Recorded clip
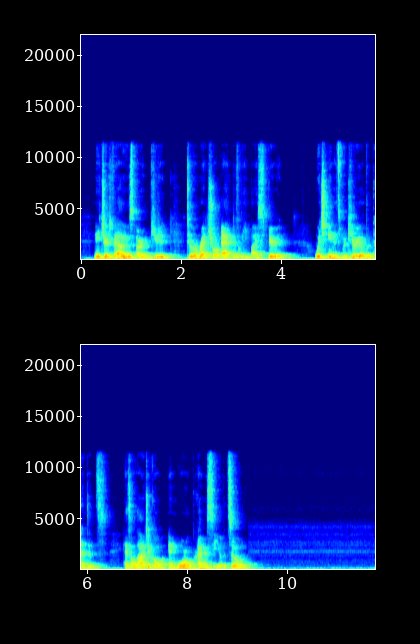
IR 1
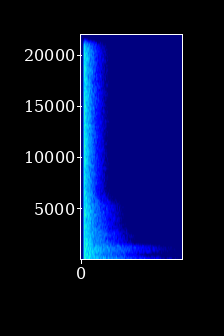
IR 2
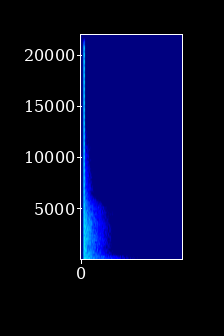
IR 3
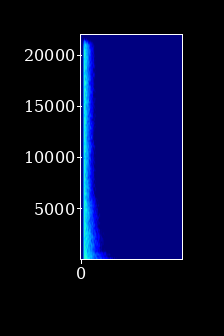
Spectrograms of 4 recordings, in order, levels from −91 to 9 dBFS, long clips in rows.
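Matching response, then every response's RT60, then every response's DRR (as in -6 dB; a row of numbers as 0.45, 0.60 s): 3; 2.5, 1.1, 0.70 s; -5.5, 6.0, -3.0 dB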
